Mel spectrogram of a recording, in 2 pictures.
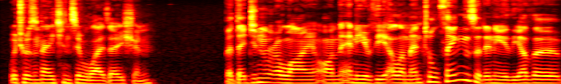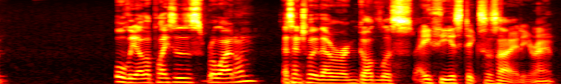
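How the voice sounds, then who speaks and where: A male game streamer with a mid-pitched voice gives casual commentary. He muses and thinks aloud in an informal, conversational way. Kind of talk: casual let's play commentary.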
